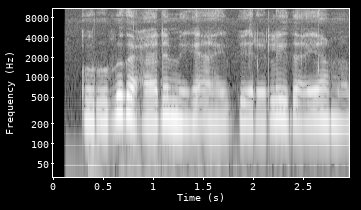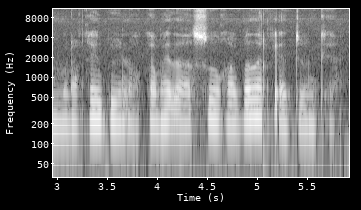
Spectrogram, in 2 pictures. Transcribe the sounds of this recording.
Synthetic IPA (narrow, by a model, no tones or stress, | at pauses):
ʔʊɾʊɾɐðɐʕɑːlɐmɪɣɐɐnbiːɾɐlɛjðɐːjaːmaːmʊlɐqɑjbijnɔːkʰɐmɪd̪ɐsuːqɑbɐðɐrkʰɐʔɐd̪ːuːŋkʰɐ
